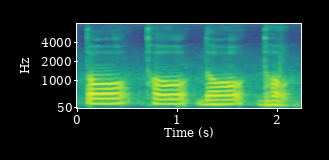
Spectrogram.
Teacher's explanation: জিভের ডগায় গিয়ে দাঁতে লাগে, এখানে 4টি ধ্বনিকে দন্তধ্বনি বলা হয়।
